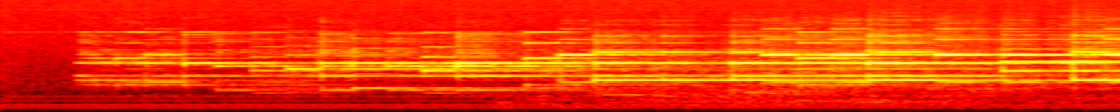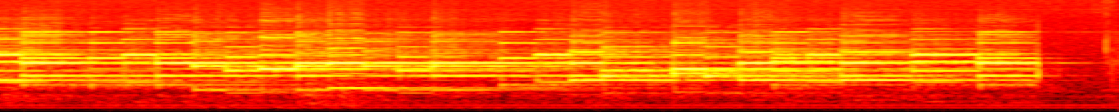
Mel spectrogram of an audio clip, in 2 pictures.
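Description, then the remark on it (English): An ice cream truck's tinny, music-box jingle plays a familiar, bouncy folk melody nonstop for about ten seconds over a faint low engine hum, steady in volume. No one speaks. “that is the sound of the playing that familiar melody, Turkey in the Straw”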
